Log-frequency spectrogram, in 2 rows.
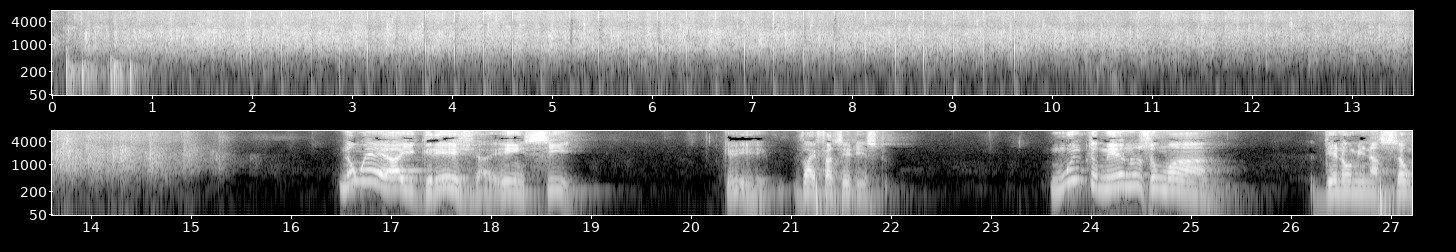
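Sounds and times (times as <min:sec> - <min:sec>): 
audience applause: 0:00.0 - 0:15.5
speech: 0:16.9 - 0:18.9, 0:20.4 - 0:22.0, 0:23.6 - 0:25.3, 0:26.3 - 0:27.1.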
